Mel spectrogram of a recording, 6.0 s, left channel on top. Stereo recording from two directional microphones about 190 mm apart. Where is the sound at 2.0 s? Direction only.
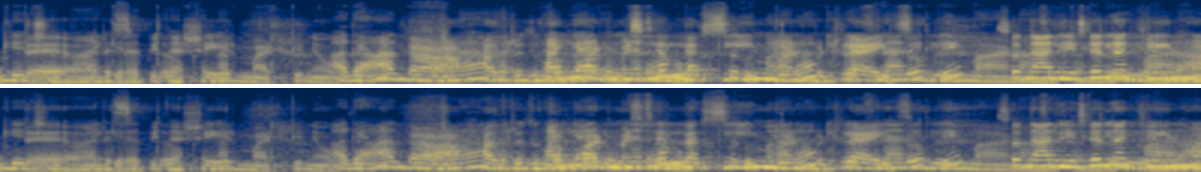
5° left (ahead or behind).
